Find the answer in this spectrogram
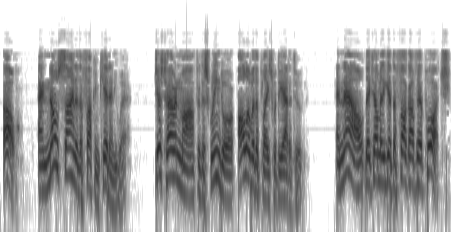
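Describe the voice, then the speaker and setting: A man reading an audiobook, voicing a rough, hot-tempered recovering drinker who rambles in profane street slang. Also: fairly high pitch, very animated, fairly quick, no room sound, muffled recording. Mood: aggrieved. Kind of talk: audiobook narration.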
